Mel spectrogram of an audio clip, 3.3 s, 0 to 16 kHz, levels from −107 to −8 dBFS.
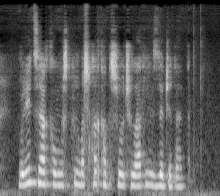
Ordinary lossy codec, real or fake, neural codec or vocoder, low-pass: AAC, 96 kbps; fake; codec, 44.1 kHz, 2.6 kbps, DAC; 14.4 kHz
